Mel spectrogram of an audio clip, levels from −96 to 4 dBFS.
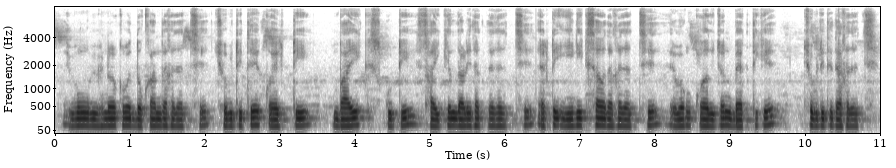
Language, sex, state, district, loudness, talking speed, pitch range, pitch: Bengali, male, West Bengal, Paschim Medinipur, -16 LUFS, 130 wpm, 115-125 Hz, 120 Hz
